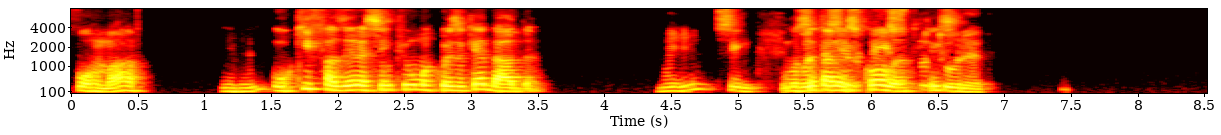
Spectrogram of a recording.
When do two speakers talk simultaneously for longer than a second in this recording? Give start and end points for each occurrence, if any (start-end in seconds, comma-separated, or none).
5.3-6.7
